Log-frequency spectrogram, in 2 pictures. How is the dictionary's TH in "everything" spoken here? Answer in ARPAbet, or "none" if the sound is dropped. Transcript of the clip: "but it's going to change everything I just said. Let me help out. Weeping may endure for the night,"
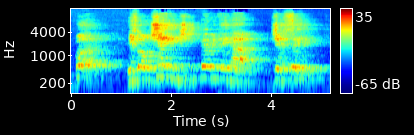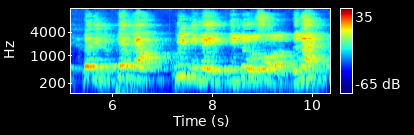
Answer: TH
